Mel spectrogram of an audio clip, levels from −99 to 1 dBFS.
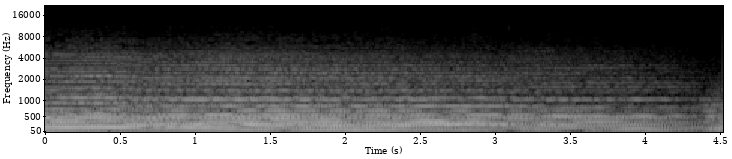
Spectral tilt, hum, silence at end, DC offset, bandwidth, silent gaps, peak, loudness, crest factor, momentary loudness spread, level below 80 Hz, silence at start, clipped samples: -8.5 dB/octave; none; 0 s; under 0.1%; 7.8 kHz; none; -24 dBFS; -38 LUFS; 14 dB; 9 LU; -62 dBFS; 0 s; under 0.1%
